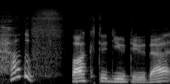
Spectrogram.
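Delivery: bright, relentlessly cheery voice with swooping pitch. Retelling what a man says without needing to shout, in a very cheery voice. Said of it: "he says in a very cheery voice".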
